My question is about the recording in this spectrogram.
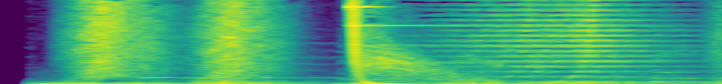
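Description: Cartoon logo sound effects: two quick swishes over a low steady tone, then, about a second in, a sharp metallic clang whose bright ding rings on.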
